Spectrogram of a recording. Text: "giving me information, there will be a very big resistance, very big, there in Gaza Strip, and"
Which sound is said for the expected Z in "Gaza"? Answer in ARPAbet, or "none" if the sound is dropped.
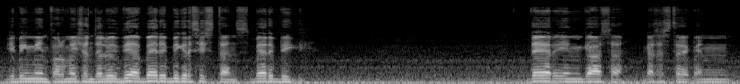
S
